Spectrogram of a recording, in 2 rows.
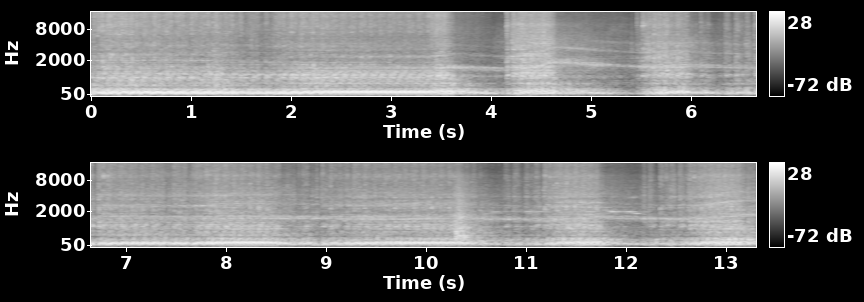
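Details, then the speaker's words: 1967 Chevy C50 truck with turbo LS V8 (7875 turbo, Holley Terminator X Stealth EFI), first start of the build: deep choppy cam-lope idle with rev blips and rising turbo spool whistle; healthy, normal lopey-cam idle with spool. "I want y'all to hear what this thing sounds like. It sounds freaking amazing. You can hear the cam chop, and you can hear the turbo spool at the same time."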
